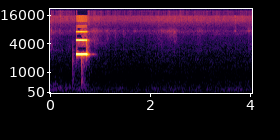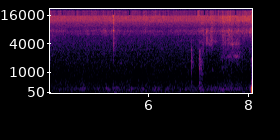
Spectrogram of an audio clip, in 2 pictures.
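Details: A single short high-pitched beep, then quiet, from a home infusion pump while setting up a patient's immunoglobulin (plasma-derived) infusion, given every three weeks for hypogammaglobulinemia, a primary immunodeficiency.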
